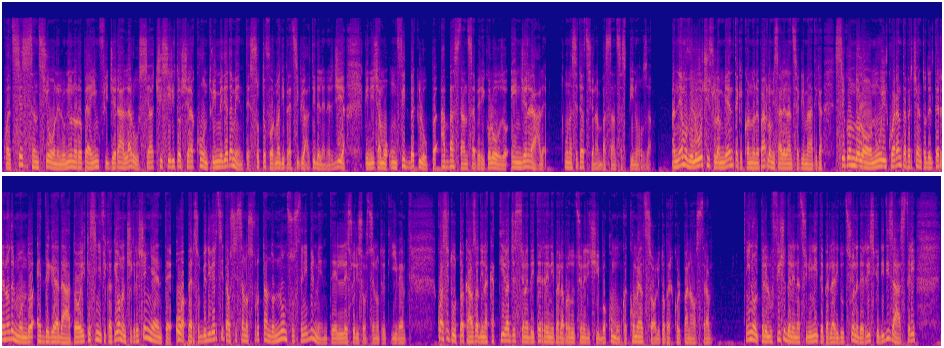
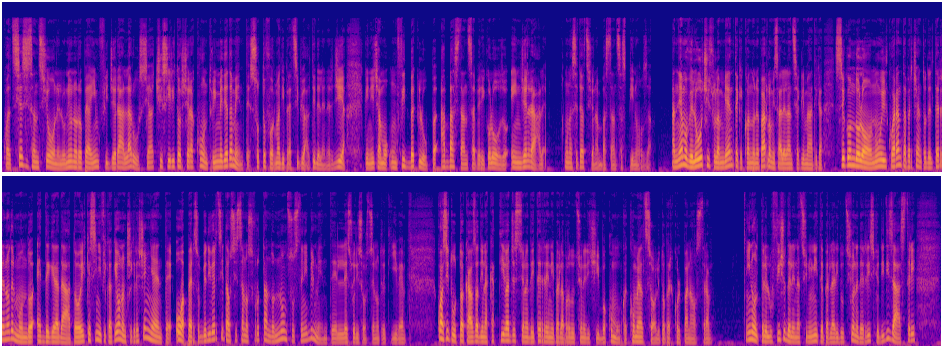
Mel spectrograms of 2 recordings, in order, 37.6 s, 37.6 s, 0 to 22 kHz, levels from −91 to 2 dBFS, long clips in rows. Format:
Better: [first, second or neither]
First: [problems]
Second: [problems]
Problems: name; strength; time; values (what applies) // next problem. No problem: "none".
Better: second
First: distortion; heavy; 7 dB below the speech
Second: none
